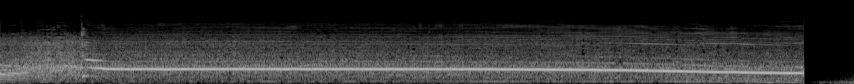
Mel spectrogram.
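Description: Football commentator's long drawn-out goal shout, one held note for about seven seconds that sags slightly in pitch near the end, with crowd noise behind.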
